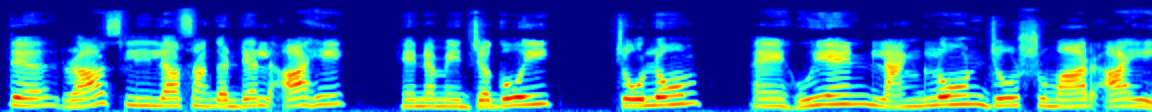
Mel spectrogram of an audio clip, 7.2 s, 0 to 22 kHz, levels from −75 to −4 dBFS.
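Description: A speech recording carries plainly audible transform-codec damage throughout, a ringing, washy quality with hiss that swells and fades with the signal. Nothing is present above 18.2 kHz. The sound points to WMA compression, likely WMA 1 at around 48 kbps. On a spectrogram the content stops sharply at 18.2 kHz, and the upper bands look smeared and patchy with faint lines missing. Right after "हुयेन लैंगलोन", from 6.16 to 6.19 s, there is pre-echo. A short hiss lasting about 32 ms comes before an attack and softens it. The codec has spread the noise meant for the loud onset back over the quiet moment before it. In the waveform and spectrogram this appears as a thin band of broadband noise leading into the transient.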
